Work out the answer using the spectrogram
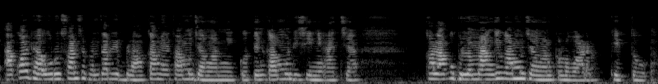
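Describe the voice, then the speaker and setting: A young woman from Indonesia telling a personal story in a halting, emotional way, with many restarts and much quoted dialogue. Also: fairly high pitch, a bit bright. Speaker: guest telling her story.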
